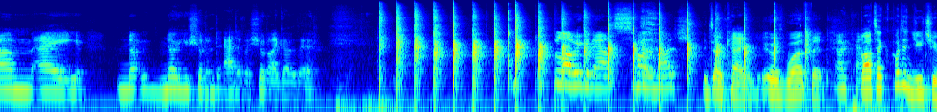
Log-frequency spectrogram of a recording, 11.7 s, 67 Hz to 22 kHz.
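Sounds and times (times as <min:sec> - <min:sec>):
speech: 0:00.0 - 0:04.4, 0:06.9 - 0:11.7
sharp hand claps: 0:04.7 - 0:10.2.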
